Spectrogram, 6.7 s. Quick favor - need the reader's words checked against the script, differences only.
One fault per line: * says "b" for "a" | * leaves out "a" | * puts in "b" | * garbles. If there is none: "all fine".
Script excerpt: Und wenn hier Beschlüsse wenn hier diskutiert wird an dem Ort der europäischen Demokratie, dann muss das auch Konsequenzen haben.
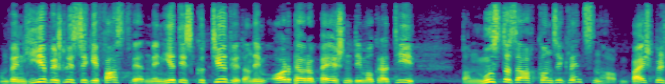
* puts in "gefasst werden"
